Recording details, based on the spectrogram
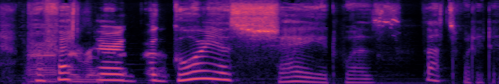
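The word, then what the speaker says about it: Shae: Professor Gregorius Shay it was. That's what it is. How do you spell that?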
